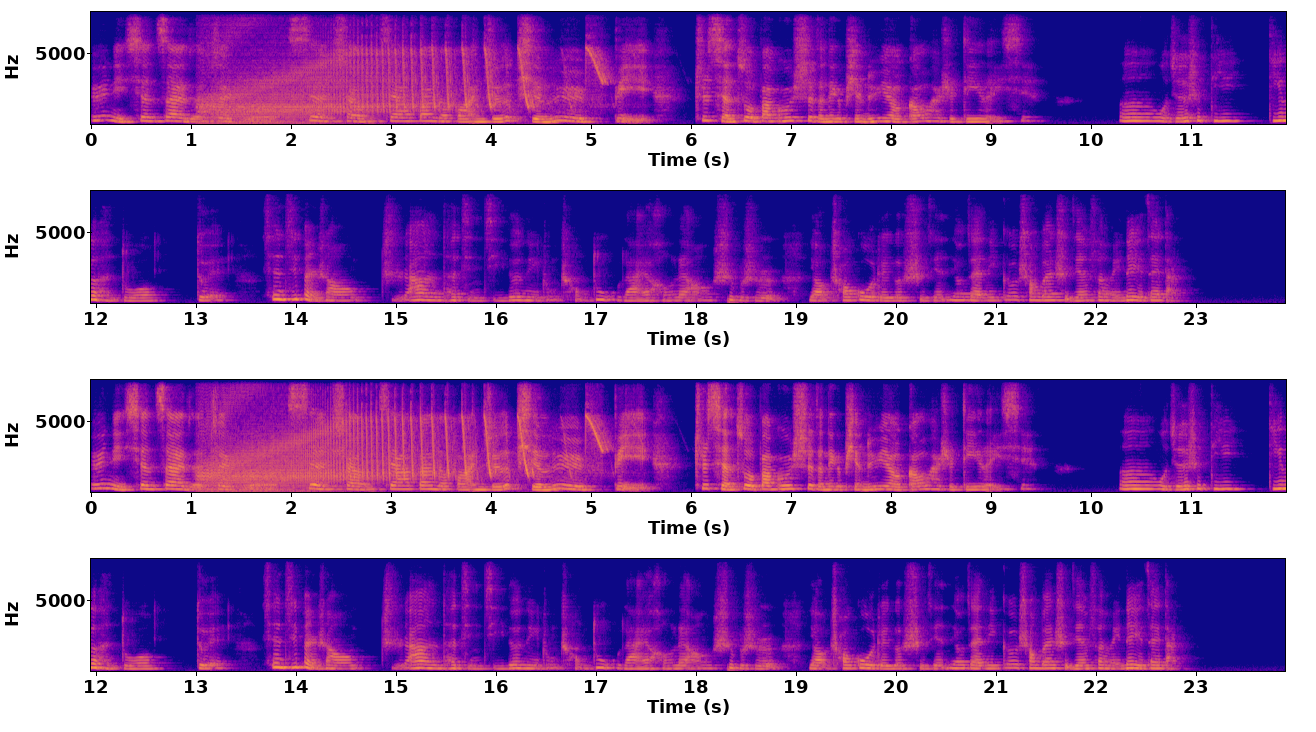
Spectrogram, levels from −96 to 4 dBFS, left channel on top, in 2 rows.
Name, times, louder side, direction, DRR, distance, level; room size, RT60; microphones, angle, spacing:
voice 1, 0.0-9.4, right 2 dB, 90° right, 5 dB, 1.6 m, -31 dB
sound 1, 1.0-5.5, right 3 dB, 35° right, 1.2 m, -33 dB
voice 2, 10.3-11.5 11.8-12.6 13.0-13.3 13.7-22.8, right 1 dB, 15° right, 3 dB, 1.5 m, -33 dB
16.5 x 7.0 x 2.6 m, 0.38 s
head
